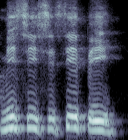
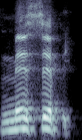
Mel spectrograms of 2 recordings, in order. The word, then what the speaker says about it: Mississippi: course super talk and this is how you say it if you're from the south so the rest of the country needs to listen to what I'm saying it's not Mississippi it's Mississippi super talk Mississippi that's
